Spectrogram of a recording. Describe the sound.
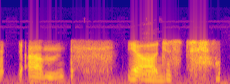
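A phone ringtone plays a song with a sung vocal, tinny and thin as if from a small speaker, running in several bursts over a few seconds at moderate volume.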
